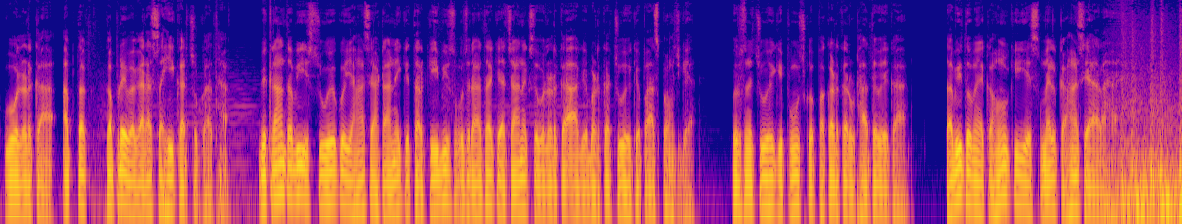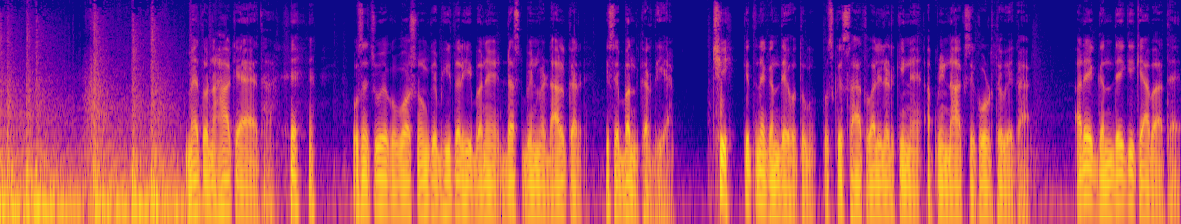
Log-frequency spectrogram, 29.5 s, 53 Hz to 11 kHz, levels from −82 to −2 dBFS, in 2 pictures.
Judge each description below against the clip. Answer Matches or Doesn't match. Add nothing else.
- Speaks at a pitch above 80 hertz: Doesn't match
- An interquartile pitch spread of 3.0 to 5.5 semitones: Doesn't match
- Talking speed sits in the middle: Doesn't match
